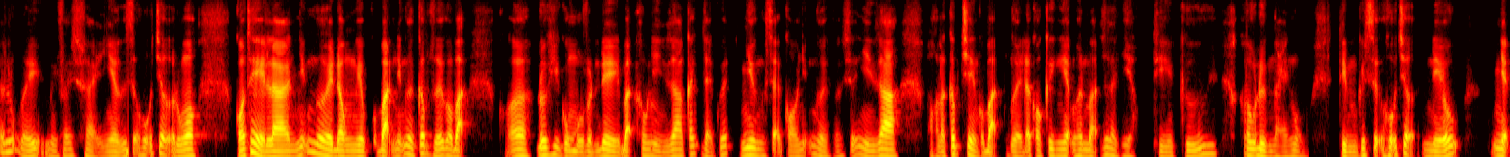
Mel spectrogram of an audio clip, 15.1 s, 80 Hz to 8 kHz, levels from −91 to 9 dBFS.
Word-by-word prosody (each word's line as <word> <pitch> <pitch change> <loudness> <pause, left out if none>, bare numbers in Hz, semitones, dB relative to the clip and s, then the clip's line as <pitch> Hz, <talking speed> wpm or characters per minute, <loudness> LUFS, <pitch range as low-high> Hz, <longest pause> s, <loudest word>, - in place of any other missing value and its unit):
lúc 195 - -2
đấy 115 +1 0
mình 110 -3 -7
sẽ 120 - -7 0.2
phải 95 -6 -6
nhờ 100 0 -1
cái - - -3
sự - - -5
hỗ - - -3
trợ, - - 0
đúng 110 - +1
không? 125 0 +7 0.4
Có - - +5
thể - - +6
là 105 0 +8
những 110 - -2
người 135 -9 +5
đồng 110 0 +3
nghiệp 110 -1 +2
của - - -13
bạn, 115 - +5
những 125 - -3
người 145 - +2
cấp 165 +5 +1
dưới 120 0 +2
của 125 - +1
bạn, - - +3 0.5
à, 120 - +4 0.2
đôi 135 +1 +4
khi 145 - -2
cùng 110 -2 -1
một 100 - -1
vấn 100 +1 -4
đề, 110 -5 +3
bạn - - +1
không 125 -2 -5
nhìn 105 -4 -5
ra 120 +2 +2
cách 150 +1 -3
giải 125 - -6
quyết 145 +2 -4
nhưng 125 -1 +1
sẽ - - -3
có 105 -1 -5
những 135 - -10
người 115 -7 -4
họ 100 - -14
sẽ - - -5
nhìn 115 -7 -2
ra, 120 -1 +7 0.3
hoặc 110 -3 -9
là 100 - -1
cấp 150 - +2
trên 135 -5 +2
của 90 - -6
bạn, - - +3
người 100 -2 -1
đã - - 0
có 115 - -3
kinh 120 -2 -2
nghiệm 120 -1 0
hơn 115 0 -1
bạn 110 - -2
rất 140 - -3
là 125 - -3
nhiều. 105 -2 -10 0.2
Thì 100 -1 -6
cứ 125 +8 -3 0.2
không 125 -1 +1
đừng 110 -3 +3
ngại 100 -1 -9
ngùng, 105 -2 -8 0.3
tìm 95 -3 -1
cái 130 - -1
sự - - -2
hỗ - - +1
trợ - - 0
nếu 105 -2 +2 0.3
nhận - - +1
115 Hz, 315 wpm, -24 LUFS, 105-125 Hz, 0.5 s, là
